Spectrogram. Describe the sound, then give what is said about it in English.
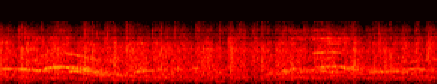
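A church audience claps their hands in a steady, dense wash of applause lasting the whole clip, with voices calling out over the clapping. “Clap your hands.”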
